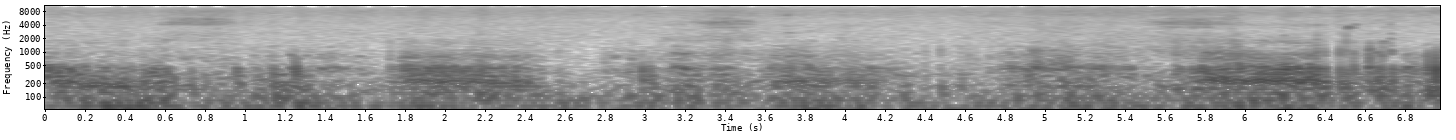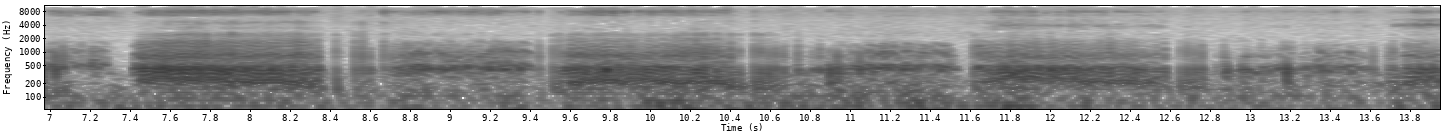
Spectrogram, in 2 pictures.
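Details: A steady low purr from Oreo the cat, continuous rumbling that swells louder partway through, with faint rustling alongside.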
